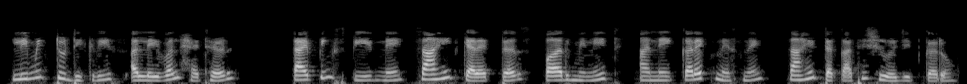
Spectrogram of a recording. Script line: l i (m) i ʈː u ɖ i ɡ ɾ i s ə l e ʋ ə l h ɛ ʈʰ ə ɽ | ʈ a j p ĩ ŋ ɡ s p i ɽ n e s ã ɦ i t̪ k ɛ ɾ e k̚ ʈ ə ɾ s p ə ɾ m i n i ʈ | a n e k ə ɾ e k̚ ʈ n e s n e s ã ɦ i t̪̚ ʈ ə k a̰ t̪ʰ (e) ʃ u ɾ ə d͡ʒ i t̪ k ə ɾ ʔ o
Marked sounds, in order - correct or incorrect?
correct, incorrect: i

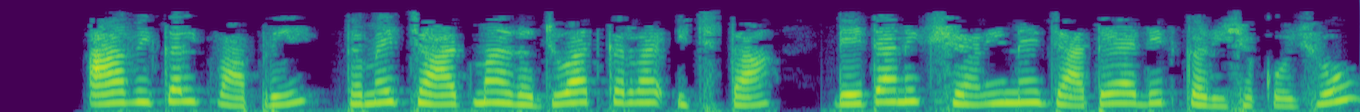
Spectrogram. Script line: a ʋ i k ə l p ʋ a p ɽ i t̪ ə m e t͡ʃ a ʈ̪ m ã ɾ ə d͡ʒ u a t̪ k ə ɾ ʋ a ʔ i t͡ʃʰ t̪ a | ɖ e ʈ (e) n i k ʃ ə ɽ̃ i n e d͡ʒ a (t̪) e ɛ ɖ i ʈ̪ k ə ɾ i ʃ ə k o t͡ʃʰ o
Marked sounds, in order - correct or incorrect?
incorrect: a, correct

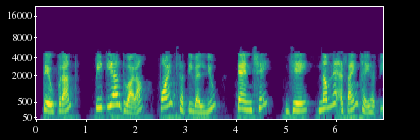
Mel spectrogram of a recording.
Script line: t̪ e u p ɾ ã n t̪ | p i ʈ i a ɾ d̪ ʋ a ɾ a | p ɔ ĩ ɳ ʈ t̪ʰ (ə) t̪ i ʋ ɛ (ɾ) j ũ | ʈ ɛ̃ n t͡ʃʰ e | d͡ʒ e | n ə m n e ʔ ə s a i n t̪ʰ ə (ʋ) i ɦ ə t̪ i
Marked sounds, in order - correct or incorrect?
correct, incorrect: l, incorrect: none

